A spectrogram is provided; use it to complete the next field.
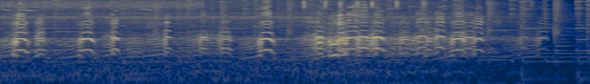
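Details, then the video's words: A flock of geese honking: nasal, overlapping honks come several per second, with a dense burst near the middle before they fade out. "Those were the sound of geese."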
